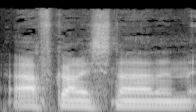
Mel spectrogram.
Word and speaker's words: Afghanistan: You know, there was a guy who had traveled all through Afghanistan and everywhere. Notice how I say Afghanistan. That's the Pashtun way of pronouncing it.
